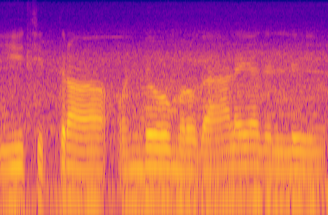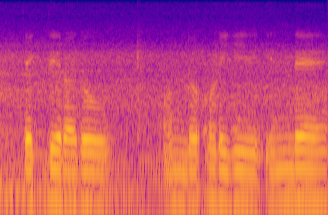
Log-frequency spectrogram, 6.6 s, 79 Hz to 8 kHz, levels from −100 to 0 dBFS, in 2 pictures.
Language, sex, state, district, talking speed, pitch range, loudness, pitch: Kannada, male, Karnataka, Dharwad, 75 wpm, 100-110 Hz, -20 LUFS, 105 Hz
